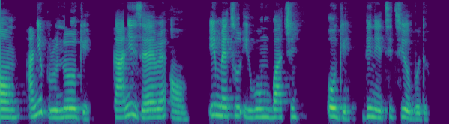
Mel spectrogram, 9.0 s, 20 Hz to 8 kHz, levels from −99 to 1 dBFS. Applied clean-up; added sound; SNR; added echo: none; none; none; none.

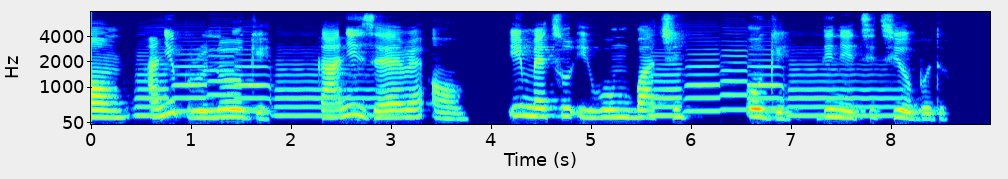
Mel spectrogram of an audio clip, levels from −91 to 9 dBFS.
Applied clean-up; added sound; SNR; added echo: none; Wind instrument, woodwind instrument; 8 dB; none.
